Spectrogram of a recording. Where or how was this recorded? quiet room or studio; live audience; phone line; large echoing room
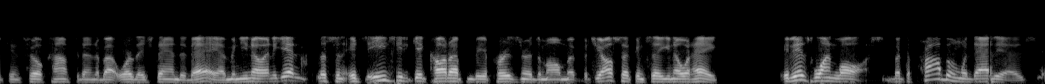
phone line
